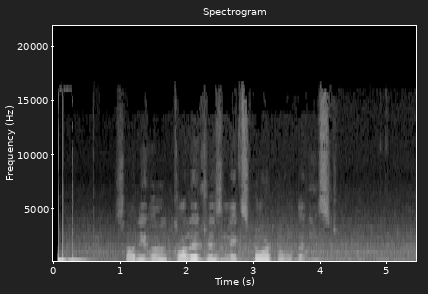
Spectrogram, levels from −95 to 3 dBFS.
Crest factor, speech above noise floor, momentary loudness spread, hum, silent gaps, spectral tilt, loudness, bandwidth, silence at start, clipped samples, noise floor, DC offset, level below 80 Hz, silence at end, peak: 20 dB; 20 dB; 24 LU; none; none; -6.5 dB/octave; -24 LUFS; 16.5 kHz; 0.1 s; under 0.1%; -44 dBFS; under 0.1%; -32 dBFS; 0.35 s; -2 dBFS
